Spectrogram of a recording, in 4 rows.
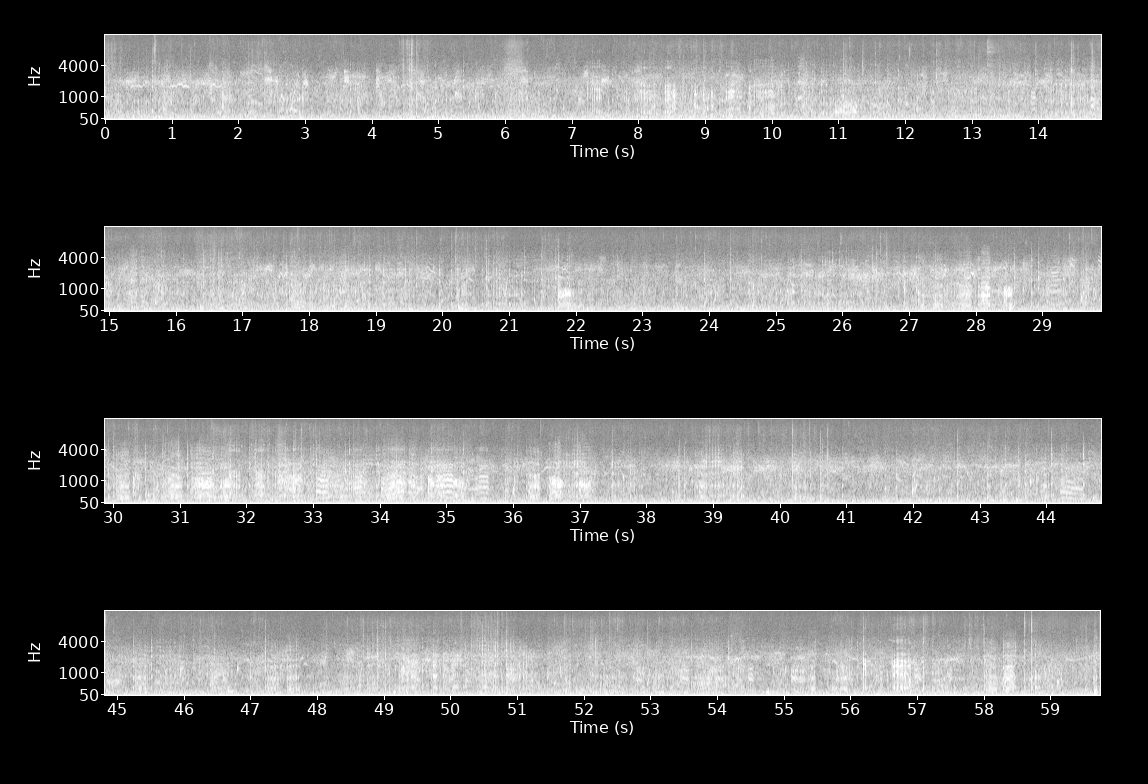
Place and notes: Hog Island - Hog Island Cormorants and other Ambience
This was recorded shortly before dusk (I don't recall the exact time of day) on the north shore of Hog Island. Countless numbers of cormorants (along with seagulls and some other small ocean birds) were perched in the leafless trees on the island. I'm recording from below the islands rock, on the sandy shore, mic facing up at the birds. There was a massive amount of bird droppings and you could hear/see some of them splatting against the rock (though i'm not sure I could pick them out in this recording). This was recorded on my Zoom H4n. Note: This is the first field recording I've edited and shared, so I hope it is up to snuff.
California, United States of America, 1 June 2019, 17:00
